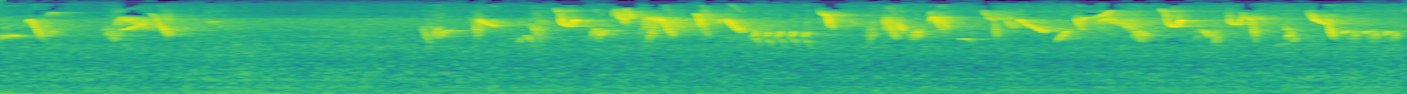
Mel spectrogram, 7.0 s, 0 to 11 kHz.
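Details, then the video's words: Black-throated finch song from 2023: a few high chirps, a short pause, then a brisk cluster of rapid, stuttering high notes and slurs repeated in quick succession over gentle hum. "Black throat finch singing / 黑喉燕歌唱"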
